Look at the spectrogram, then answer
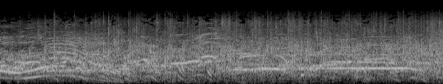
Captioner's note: audience cheers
